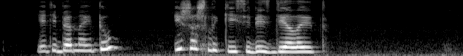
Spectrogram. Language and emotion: Russian, positive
